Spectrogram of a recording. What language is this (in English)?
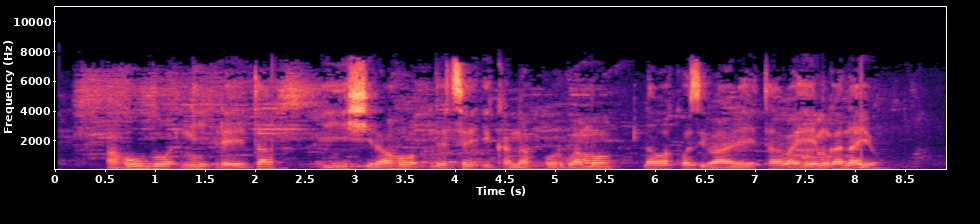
Kinyarwanda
